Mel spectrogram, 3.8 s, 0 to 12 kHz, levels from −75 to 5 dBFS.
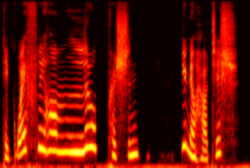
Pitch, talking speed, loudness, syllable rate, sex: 310 Hz, 130 wpm, -17 LUFS, 4.3 syllables/s, female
